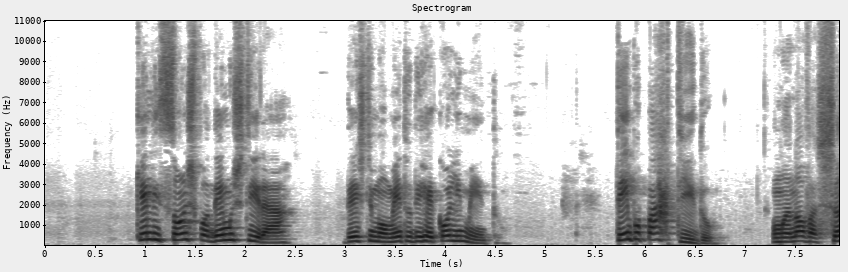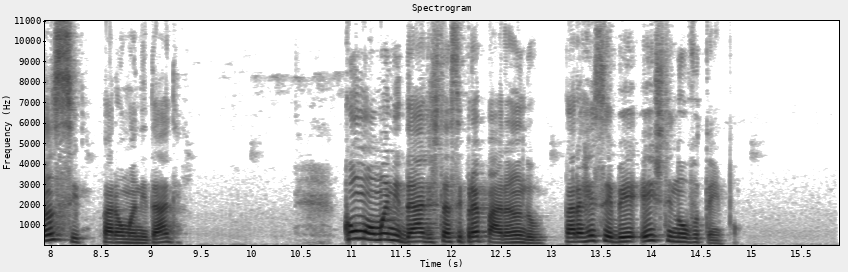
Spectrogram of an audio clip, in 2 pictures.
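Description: A middle-aged woman speaks calmly and warmly, close to a microphone.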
